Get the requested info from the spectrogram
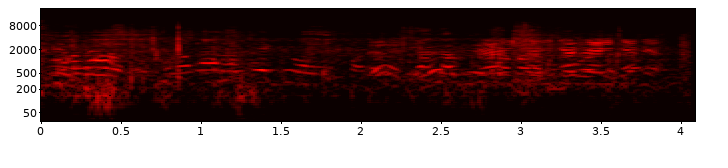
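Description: Background chatter of several people's voices overlapping, some of them high-pitched, with no clear words.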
